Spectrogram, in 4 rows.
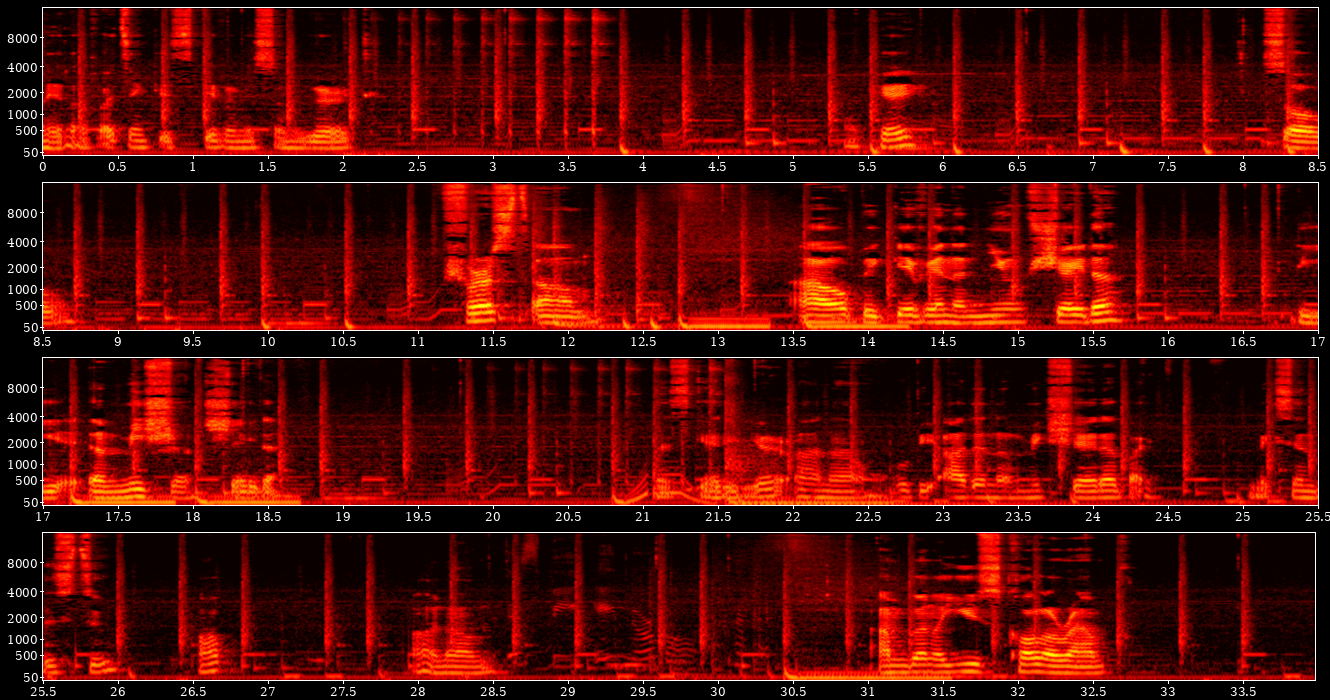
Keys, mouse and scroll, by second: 1.3 alt+middle click, 2.1 scroll up 2, 3.1 alt+middle click, 6.5 click, 8.9-11.0 scroll down 7, 11.0-13.5 scroll down 1, 15.2 shift+a, 16.1 shift+a, 21.0-21.7 typing, 22.8 ctrl+shift+right click, 26.4 click, 28.4 click, 30.0 click, 32.0 shift+a.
